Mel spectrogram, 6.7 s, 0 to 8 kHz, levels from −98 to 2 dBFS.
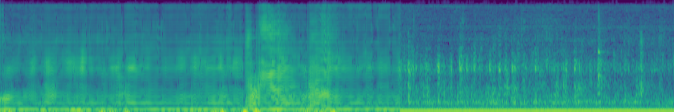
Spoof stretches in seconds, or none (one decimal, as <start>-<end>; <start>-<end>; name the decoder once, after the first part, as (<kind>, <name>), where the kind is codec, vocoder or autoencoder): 0.0-4.0 (vocoder, BigVGAN v2)

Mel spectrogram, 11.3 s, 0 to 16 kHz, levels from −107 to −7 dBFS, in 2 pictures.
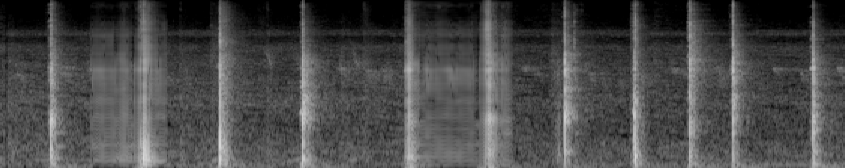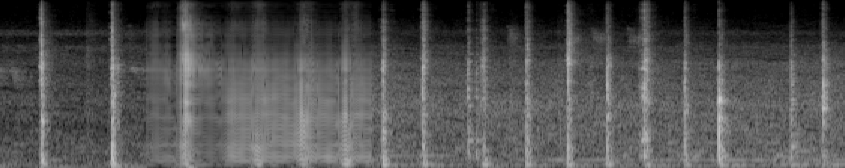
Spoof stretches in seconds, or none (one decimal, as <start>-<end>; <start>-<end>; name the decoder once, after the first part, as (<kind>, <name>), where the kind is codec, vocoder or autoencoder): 0.6-1.1 (vocoder, BigVGAN v2); 2.7-3.4; 6.6-8.1

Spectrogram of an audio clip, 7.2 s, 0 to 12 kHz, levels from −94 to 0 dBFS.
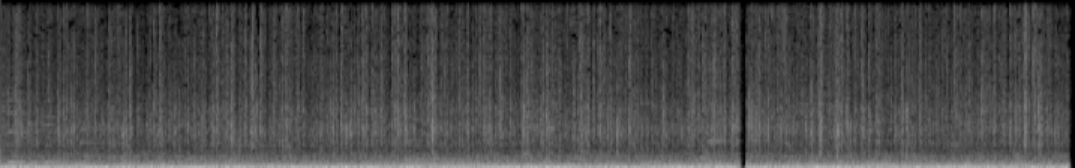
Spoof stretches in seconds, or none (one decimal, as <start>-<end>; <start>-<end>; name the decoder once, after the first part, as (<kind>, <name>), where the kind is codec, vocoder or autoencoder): none

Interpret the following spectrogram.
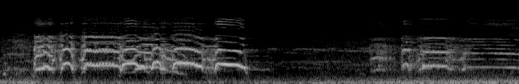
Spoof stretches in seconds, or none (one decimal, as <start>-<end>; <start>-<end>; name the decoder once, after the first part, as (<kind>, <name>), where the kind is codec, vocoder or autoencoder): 1.8-2.4 (vocoder, BigVGAN v2)

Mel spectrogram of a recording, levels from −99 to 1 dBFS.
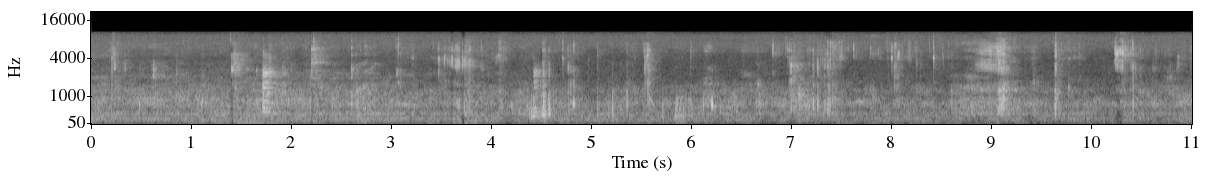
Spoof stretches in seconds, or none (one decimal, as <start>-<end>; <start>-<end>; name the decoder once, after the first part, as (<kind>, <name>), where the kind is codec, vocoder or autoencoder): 5.9-6.7 (vocoder, BigVGAN v2)

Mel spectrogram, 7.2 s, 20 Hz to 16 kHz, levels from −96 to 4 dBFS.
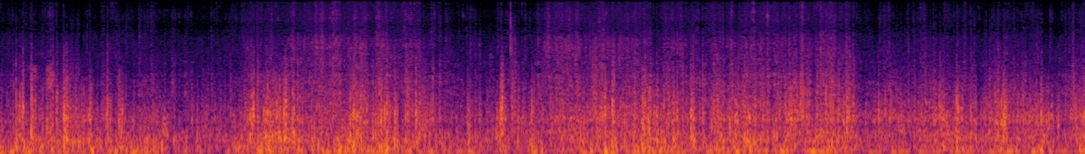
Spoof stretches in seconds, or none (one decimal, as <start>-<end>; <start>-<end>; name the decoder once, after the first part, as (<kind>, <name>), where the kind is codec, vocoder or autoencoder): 0.0-0.5 (vocoder, BigVGAN v2); 4.8-6.2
